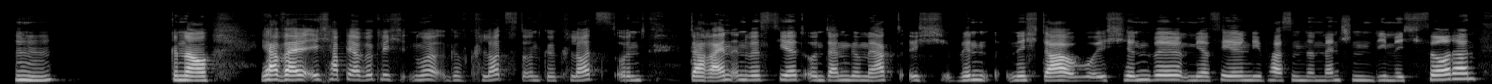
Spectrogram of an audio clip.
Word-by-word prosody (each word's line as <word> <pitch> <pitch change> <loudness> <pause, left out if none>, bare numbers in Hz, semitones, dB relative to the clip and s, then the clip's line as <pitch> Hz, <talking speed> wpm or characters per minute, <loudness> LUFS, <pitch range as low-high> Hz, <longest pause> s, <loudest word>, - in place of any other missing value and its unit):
Mhm. 205 +1 -1 1.1
Genau. 195 -2 +7 0.5
Ja, 220 +1 +6
weil 215 0 +8
ich 220 +1 -5
habe 225 +1 -2
ja 210 -1 +2
wirklich 220 0 -7
nur 205 +1 -4
geklotzt 195 +3 -8
und 190 0 -11
geklotzt 190 +4 -6
und 195 +1 -8 0.4
da 195 -1 +4
rein 175 +4 +4
investiert 210 +1 -2
und 195 0 -6
dann 195 +1 -2
gemerkt, 195 0 -3
ich 195 0 -10
bin 200 +4 -3 0.2
nicht 195 +1 -4
da, 180 -1 +6
wo 180 -1 -8
ich 180 +1 -5
hinwill. 210 +1 +1
Mir 185 0 -5
fehlen 195 0 -1
die 195 0 -5
passenden 185 -1 -5
Menschen, 190 0 -8
die 195 +2 -6
mich 180 -1 -7
fördern. 250 +4 +5
195 Hz, 135 wpm, -23 LUFS, 190-210 Hz, 1.1 s, weil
